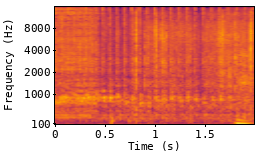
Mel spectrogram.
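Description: A roulette wheel spins with a steady mechanical whir and a rapid train of ticking clicks, sustained at moderate loudness for two seconds with no voices.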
